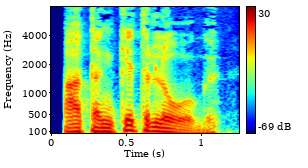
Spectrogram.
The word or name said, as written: आतंकित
